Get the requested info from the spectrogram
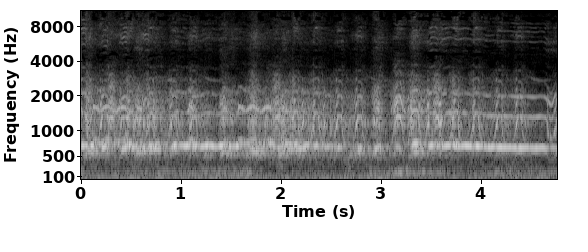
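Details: Eastern coyotes (coywolves) howl together at night in a backyard in Bellingham, Massachusetts, during the January–March mating season: a steady wavering wail laced with quick yips and broken barks.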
